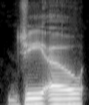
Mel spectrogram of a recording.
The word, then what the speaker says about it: Gaucher: Was with the comic strip with Aaliyah Gaucher, and that's spelled Gosheh. Just in case y'all wanted to know how it was pronounced, I had to ask too.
